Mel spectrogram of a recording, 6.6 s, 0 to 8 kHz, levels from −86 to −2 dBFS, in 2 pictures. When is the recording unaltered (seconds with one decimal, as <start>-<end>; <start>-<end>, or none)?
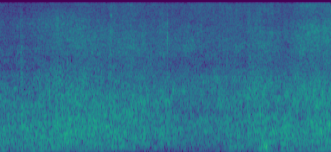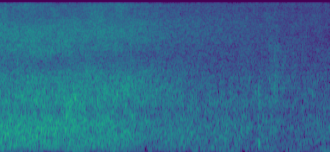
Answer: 0.0-1.3; 3.4-3.8; 4.7-5.8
